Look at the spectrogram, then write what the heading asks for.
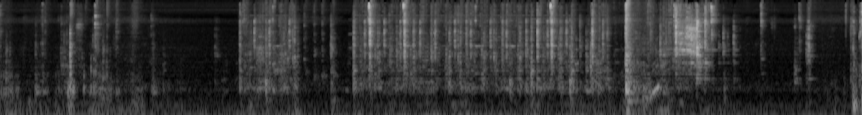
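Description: A sewing machine runs stitches along the very edge of a tote bag beside a metal D-ring, in several bursts of rapid mechanical ticking with short pauses between runs, close and fairly quiet.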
